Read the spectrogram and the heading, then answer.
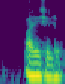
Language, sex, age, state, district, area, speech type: Assamese, male, 30-45, Assam, Morigaon, rural, spontaneous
